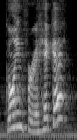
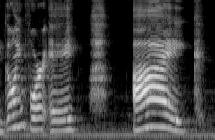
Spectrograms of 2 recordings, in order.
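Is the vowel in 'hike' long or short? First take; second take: short; long. First: The vowel in hike is short. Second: The vowel in hike is long. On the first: The speaker calls it wrong. "we don't say ik" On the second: The speaker calls it right. "it makes the vowel say its name"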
